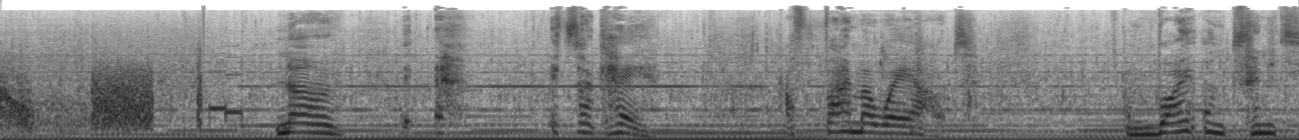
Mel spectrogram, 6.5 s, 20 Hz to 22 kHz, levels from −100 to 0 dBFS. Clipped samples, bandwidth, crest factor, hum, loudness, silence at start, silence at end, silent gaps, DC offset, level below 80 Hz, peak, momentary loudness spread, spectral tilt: under 0.1%; 18 kHz; 14 dB; none; -18 LUFS; 0 s; 0 s; none; under 0.1%; -24 dBFS; -2 dBFS; 9 LU; -3.5 dB/octave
